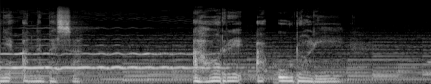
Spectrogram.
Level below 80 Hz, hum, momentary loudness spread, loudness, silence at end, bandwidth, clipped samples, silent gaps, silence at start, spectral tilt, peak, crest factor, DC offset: -44 dBFS; none; 12 LU; -19 LUFS; 0 s; 15 kHz; under 0.1%; none; 0 s; -5 dB/octave; -2 dBFS; 18 dB; under 0.1%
